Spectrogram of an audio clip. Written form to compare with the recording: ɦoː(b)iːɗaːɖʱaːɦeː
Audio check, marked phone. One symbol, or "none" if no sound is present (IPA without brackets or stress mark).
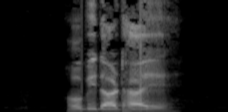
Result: b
